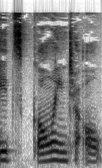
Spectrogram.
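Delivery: plain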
